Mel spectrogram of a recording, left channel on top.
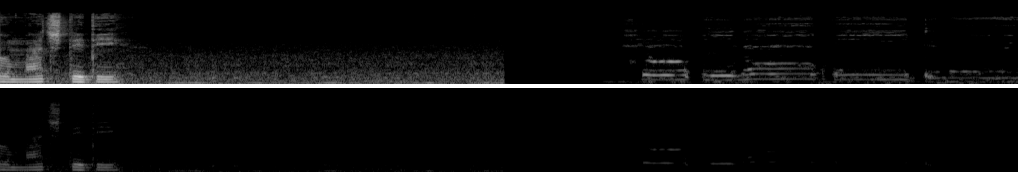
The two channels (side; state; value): right; quieter; 26.2 dB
